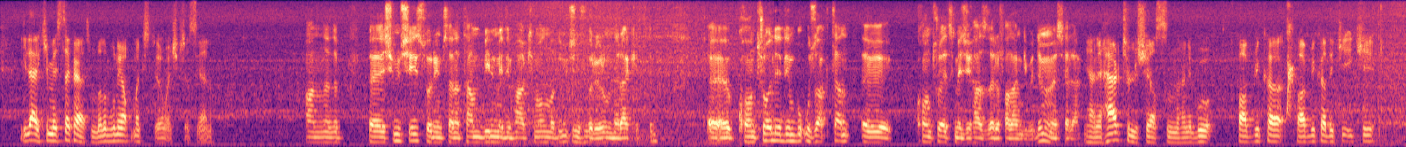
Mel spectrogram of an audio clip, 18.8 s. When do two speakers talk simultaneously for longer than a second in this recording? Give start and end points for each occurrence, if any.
none

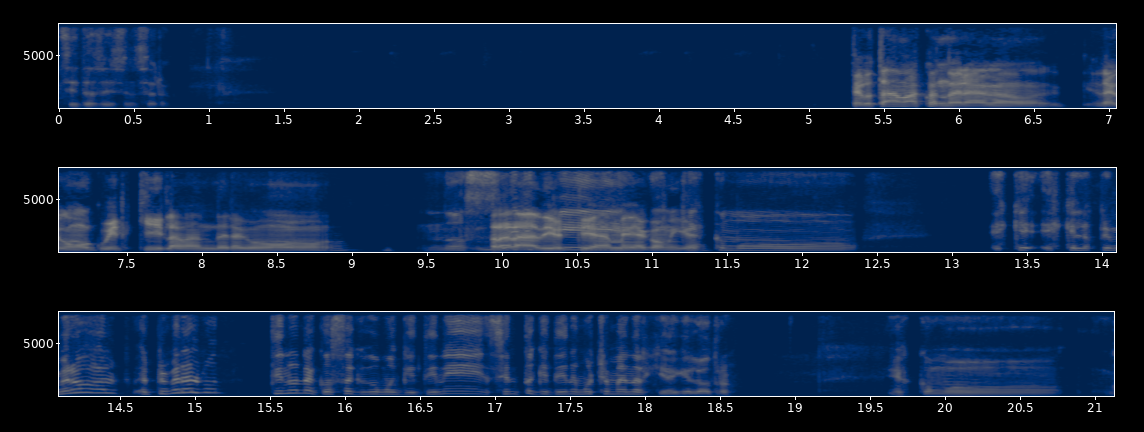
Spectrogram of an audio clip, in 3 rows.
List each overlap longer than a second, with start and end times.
9.9-11.3

